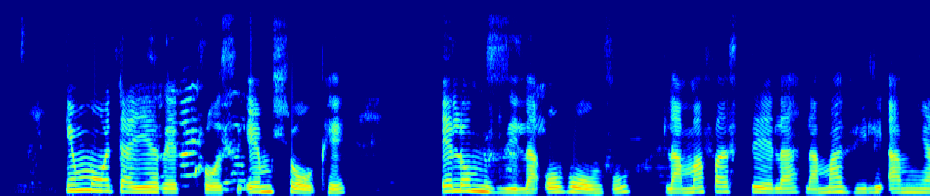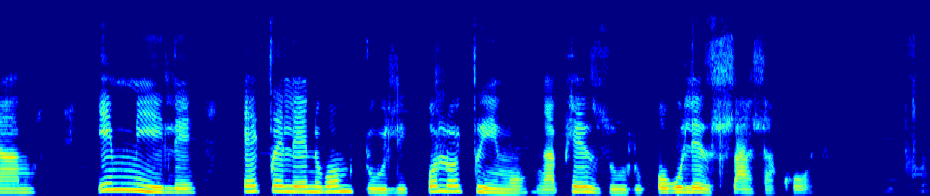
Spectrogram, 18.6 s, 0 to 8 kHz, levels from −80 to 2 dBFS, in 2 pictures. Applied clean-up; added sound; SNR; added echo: none; none; none; none.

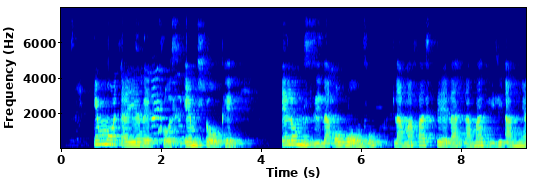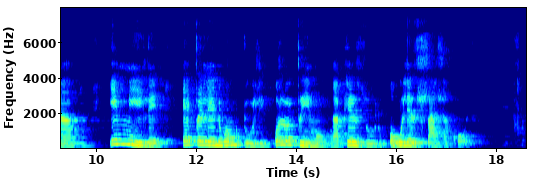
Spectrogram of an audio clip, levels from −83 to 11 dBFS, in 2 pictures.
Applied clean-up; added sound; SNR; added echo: none; none; none; reverberation time 0.7 s.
